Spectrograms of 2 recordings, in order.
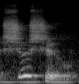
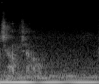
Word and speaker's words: Chou Chou: The Viseart Chou Chou, and thank you to Jocelyn for telling me that it's not pronounced Chow Chow.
